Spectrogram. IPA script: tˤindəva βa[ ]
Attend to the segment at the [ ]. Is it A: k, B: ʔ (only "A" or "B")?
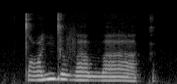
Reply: A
